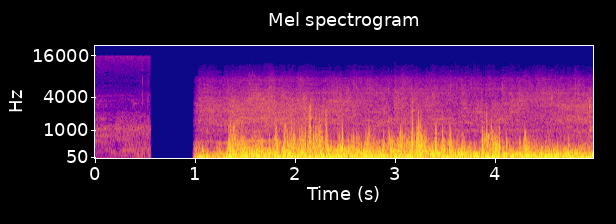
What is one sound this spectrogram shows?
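Wind buffets loudly outdoors as a bicycle rides along a dirt track.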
